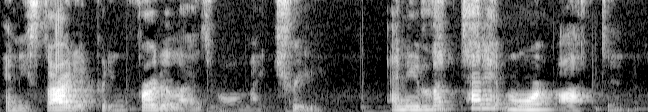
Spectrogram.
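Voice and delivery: lively read-aloud storytelling; story reading. A narrator's reading. Teacher reading a picture book aloud to her scholars, lively.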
